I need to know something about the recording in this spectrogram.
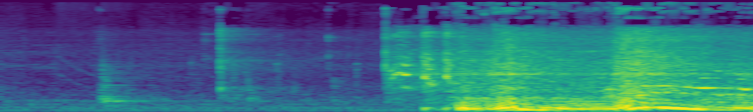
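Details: Motorcycle, after fitting a new voltage regulator for a no-start: a couple of quiet clicks, then engine catches at once and runs strong and even with throttle blips.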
